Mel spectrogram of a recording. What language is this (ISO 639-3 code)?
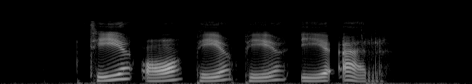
swe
